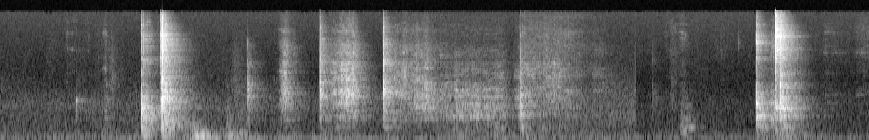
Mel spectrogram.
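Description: Marking-out tools, a metal square and a spirit level, knocked down and slid on a hardwood slab, with scratchy rubbing between. The sharpest knocks come about a second and a half in and just before the end.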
